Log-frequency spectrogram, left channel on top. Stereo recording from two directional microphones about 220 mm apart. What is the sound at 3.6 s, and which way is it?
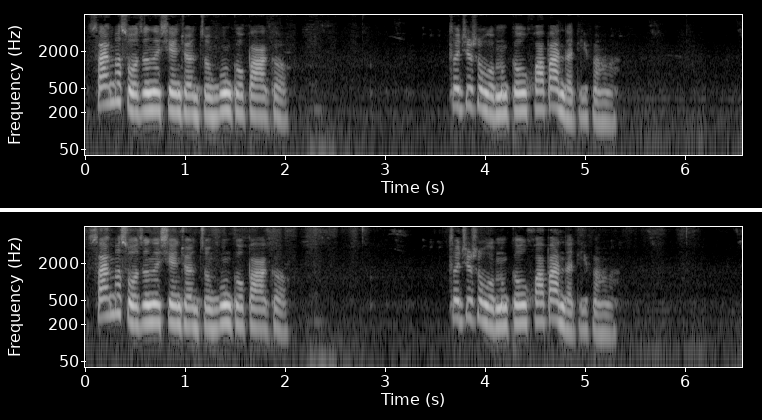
Speech, 5° left (ahead or behind).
